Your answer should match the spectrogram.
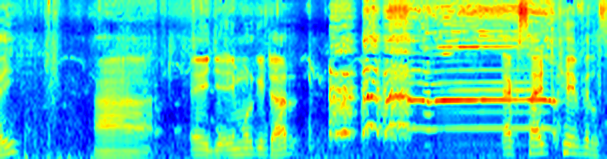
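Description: Chickens calling, with a rooster crowing once: a long crow starting about halfway in and ending on a steady held note, after a few shorter calls.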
